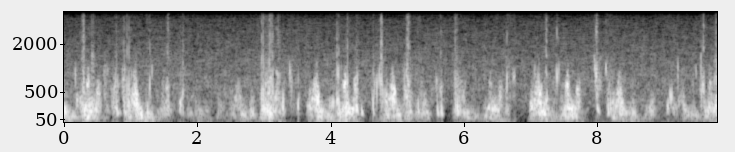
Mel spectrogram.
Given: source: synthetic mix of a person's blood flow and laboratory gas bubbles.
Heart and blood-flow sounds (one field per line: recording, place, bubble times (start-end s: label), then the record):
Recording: Doppler ultrasound of blood flow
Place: precordium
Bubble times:
0.14-1.11 s: bubbles
1.22-1.36 s: bubbles
1.51-1.60 s: bubbles
1.70-1.83 s: bubbles
2.77-2.88 s: bubbles
2.94-3.33 s: bubbles
3.35-3.56 s: bubbles
3.96-4.30 s: bubbles
4.35-4.50 s: bubbles
4.58-4.84 s: bubbles
5.08-5.25 s: bubbles
5.28-5.36 s: bubbles
5.57-5.71 s: bubbles
5.84-6.03 s: bubbles
6.61-6.78 s: bubbles
7.04-7.46 s: bubbles
7.94-8.08 s: bubbles
8.11-8.39 s: bubbles
9.03-9.24 s: bubbles
9.42-9.50 s: bubbles
9.52-9.69 s: bubbles
9.71-9.81 s: bubbles
From the record:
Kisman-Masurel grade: 242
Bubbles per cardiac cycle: several, 3 to 8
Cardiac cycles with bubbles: 100%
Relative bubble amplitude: moderate (0.250 to 0.450)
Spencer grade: 3 (all of the cardiac periods contain showers or single bubble signals, but not dominating or overriding the cardiac motion signals)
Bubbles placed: only in the low amplitude regions of the cardiac cycle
